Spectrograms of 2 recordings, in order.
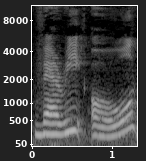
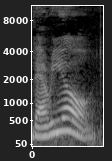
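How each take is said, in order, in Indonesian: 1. Kedua kata disambung tanpa bunyi y tambahan. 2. Bunyi y menghubungkan kedua kata itu.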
